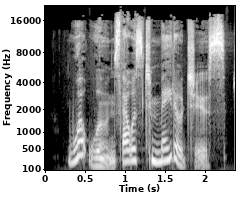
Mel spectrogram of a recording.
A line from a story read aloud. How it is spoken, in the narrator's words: she laughed indignantly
